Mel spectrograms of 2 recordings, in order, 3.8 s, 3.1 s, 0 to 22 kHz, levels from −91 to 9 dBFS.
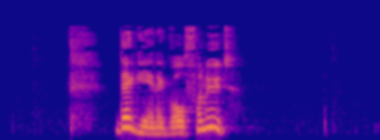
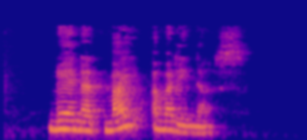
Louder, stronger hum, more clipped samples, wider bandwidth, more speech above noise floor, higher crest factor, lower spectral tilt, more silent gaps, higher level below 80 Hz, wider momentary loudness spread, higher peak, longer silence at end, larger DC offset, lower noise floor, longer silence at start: about the same, -24 LUFS vs -25 LUFS; neither; neither; about the same, 11.5 kHz vs 11.5 kHz; second, 57 dB vs 61 dB; about the same, 22 dB vs 20 dB; about the same, -5 dB/octave vs -5.5 dB/octave; neither; second, -82 dBFS vs -72 dBFS; first, 23 LU vs 14 LU; about the same, -6 dBFS vs -8 dBFS; first, 1.5 s vs 0.7 s; neither; second, -80 dBFS vs -86 dBFS; first, 0.7 s vs 0.5 s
